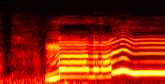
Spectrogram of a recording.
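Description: A man's voice singing out two long held notes, the second a step higher with a slight rise and fall, starting about half a second in.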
